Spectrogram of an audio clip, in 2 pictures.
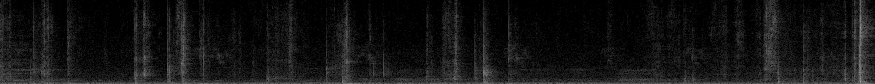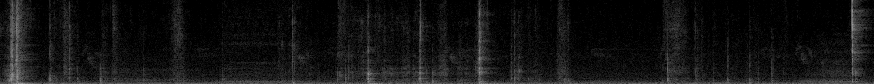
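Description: Oracle cards handled and laid out on a table, with soft scattered taps, slides and shuffling clicks, a few sharper snaps, quiet and close.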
